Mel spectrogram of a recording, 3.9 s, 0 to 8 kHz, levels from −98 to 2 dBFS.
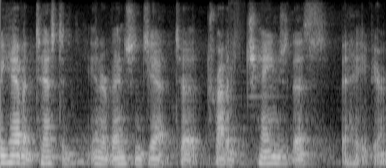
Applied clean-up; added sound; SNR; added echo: neural separator model SepFormer DNS4.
